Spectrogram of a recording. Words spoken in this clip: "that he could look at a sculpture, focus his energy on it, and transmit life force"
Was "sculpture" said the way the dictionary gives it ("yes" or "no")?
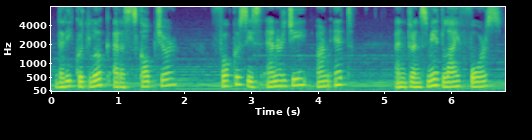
yes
